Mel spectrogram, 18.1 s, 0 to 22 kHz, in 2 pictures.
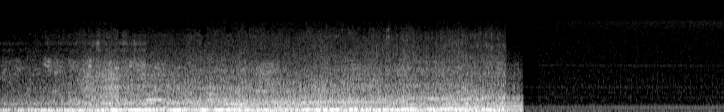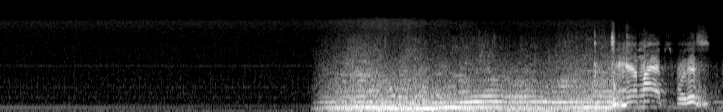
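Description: Race cars roar loudly around Columbus Motor Speedway at the 1990 Fall Speedfest. The dense engine noise cuts to near silence for several seconds, then returns just as loud and breaks up near the end.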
